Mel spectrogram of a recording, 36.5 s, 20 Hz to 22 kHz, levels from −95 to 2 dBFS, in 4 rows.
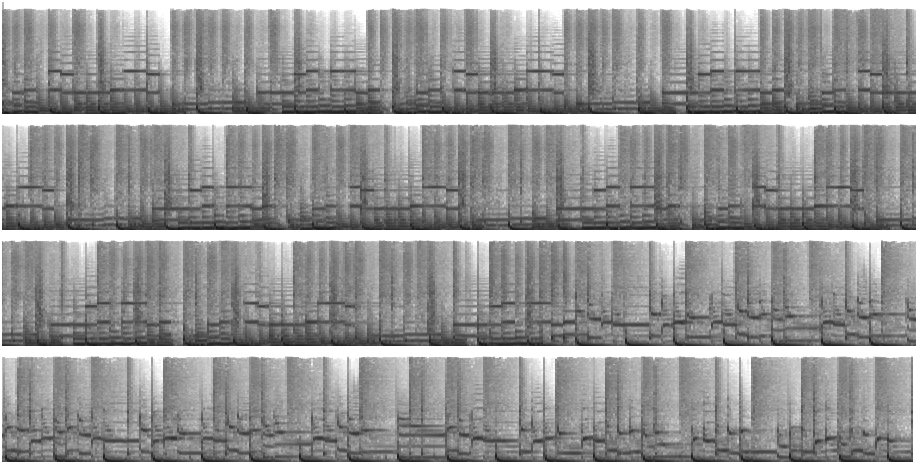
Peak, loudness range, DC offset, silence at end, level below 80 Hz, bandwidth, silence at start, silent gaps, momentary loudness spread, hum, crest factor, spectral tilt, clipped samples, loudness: -4 dBFS; 2 LU; under 0.1%; 0 s; -20 dBFS; 17 kHz; 0 s; none; 4 LU; none; 12 dB; -5 dB/octave; under 0.1%; -17 LUFS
